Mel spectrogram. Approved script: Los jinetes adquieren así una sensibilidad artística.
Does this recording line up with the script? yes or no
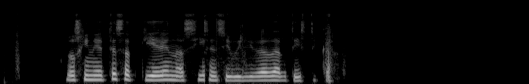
no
